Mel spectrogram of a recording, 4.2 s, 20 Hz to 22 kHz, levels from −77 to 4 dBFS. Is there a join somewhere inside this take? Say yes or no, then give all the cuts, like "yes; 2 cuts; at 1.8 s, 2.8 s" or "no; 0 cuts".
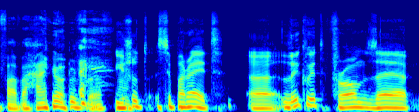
yes; 1 cut; at 1.1 s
